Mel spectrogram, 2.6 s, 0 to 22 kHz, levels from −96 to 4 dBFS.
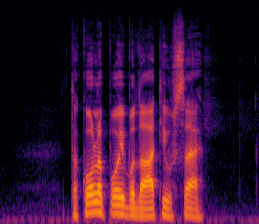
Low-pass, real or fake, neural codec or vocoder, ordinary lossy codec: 19.8 kHz; real; none; none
